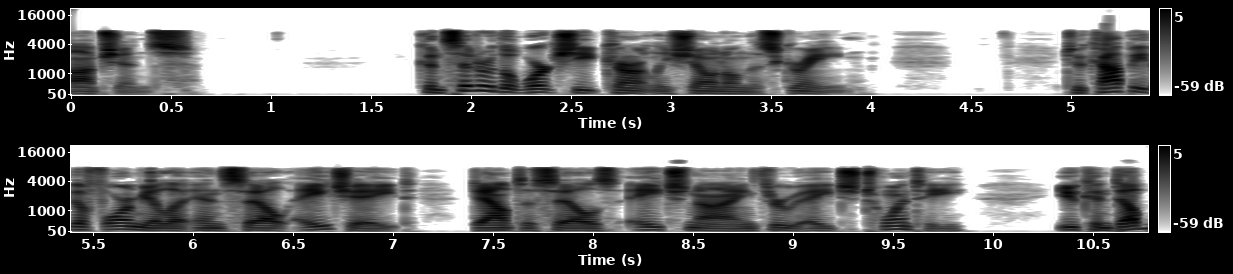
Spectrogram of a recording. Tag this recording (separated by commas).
Speech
